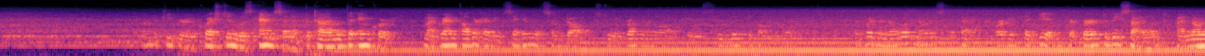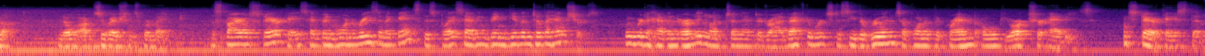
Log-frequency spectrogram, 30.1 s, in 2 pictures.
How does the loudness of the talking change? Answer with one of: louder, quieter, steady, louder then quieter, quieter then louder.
quieter then louder.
